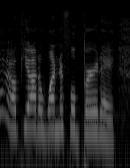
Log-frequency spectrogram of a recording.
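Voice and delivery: gabbled very fast, "birthday" slurred; rushed. Real, not acted. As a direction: rattle the wish off too fast to land it. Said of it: "Talk correctly, May".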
